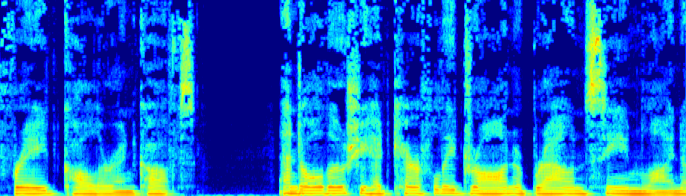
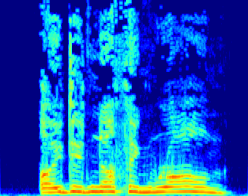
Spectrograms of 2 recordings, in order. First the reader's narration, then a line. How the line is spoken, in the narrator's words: Paretsky cried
